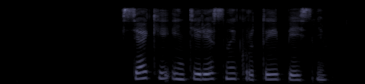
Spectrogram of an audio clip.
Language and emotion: Russian, neutral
